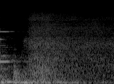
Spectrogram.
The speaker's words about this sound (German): Auf einmal bremst der Zug und bleibt stehen.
